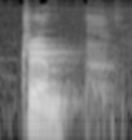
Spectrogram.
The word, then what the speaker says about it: triumph: और इसका एक मीनिंग और होता है, TRIUMPH, ट्रिम्फ, जिसको हम क्या बोलेंगे? ट्रिम्फ। ट्रिम्फ, ट्रिम्फ भी क्या होता है? विजय होती है। या इसका प्रोनाउंस ट्रायम्फ भी बोल सकते हैं हम, ट्रायम्फ, ट्रायम्फ भी बोल सकते हैं।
